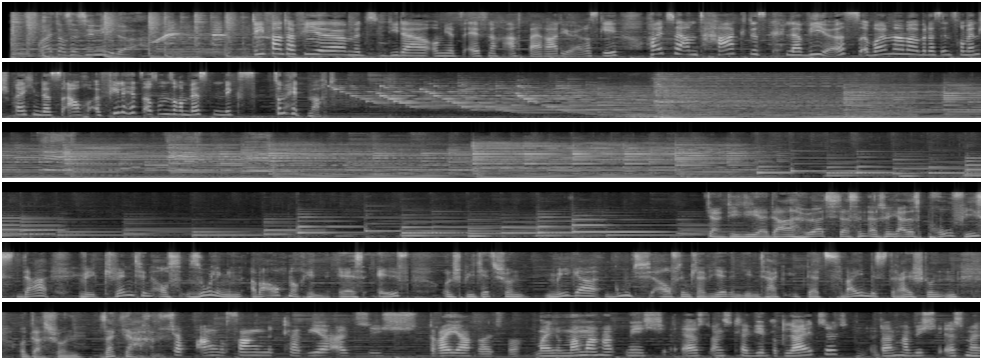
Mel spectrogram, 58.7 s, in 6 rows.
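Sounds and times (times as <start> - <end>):
piano: 0.0 - 58.7.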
